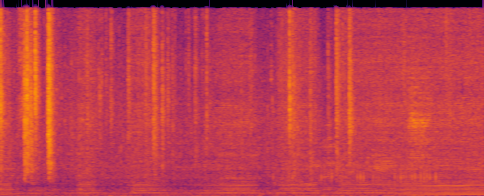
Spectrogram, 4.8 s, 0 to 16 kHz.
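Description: BMW E30 318is rally car's four-cylinder engine heard from inside the cockpit, running hard on a stage. A few sharp knocks come in the first half second, and about four seconds in the engine note gets louder and climbs in pitch as the car accelerates.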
